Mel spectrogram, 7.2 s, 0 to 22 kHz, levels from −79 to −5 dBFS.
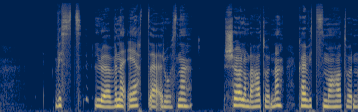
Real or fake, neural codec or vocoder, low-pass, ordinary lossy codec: fake; vocoder, 48 kHz, 128 mel bands, Vocos; 19.8 kHz; none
